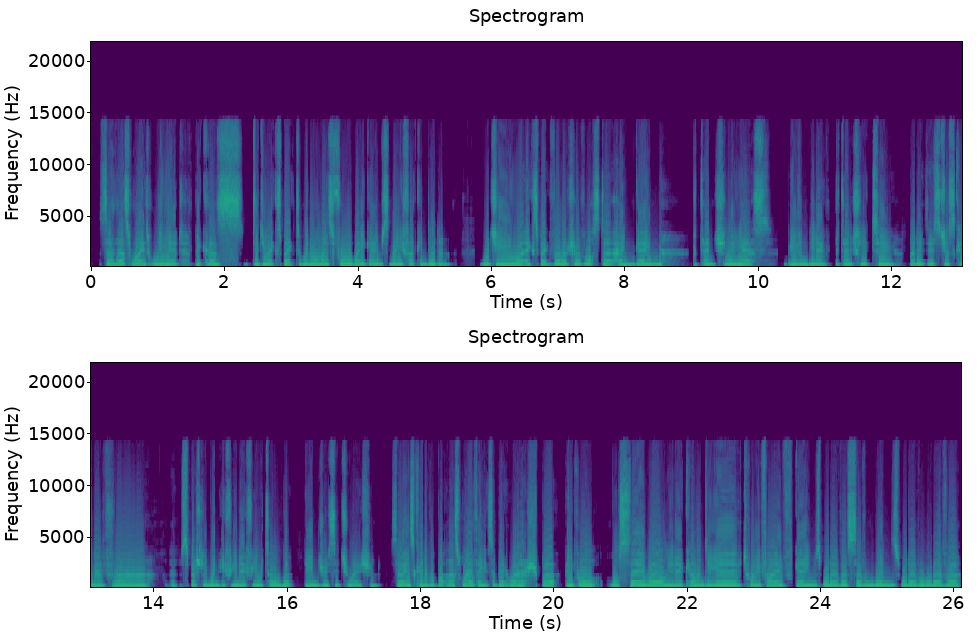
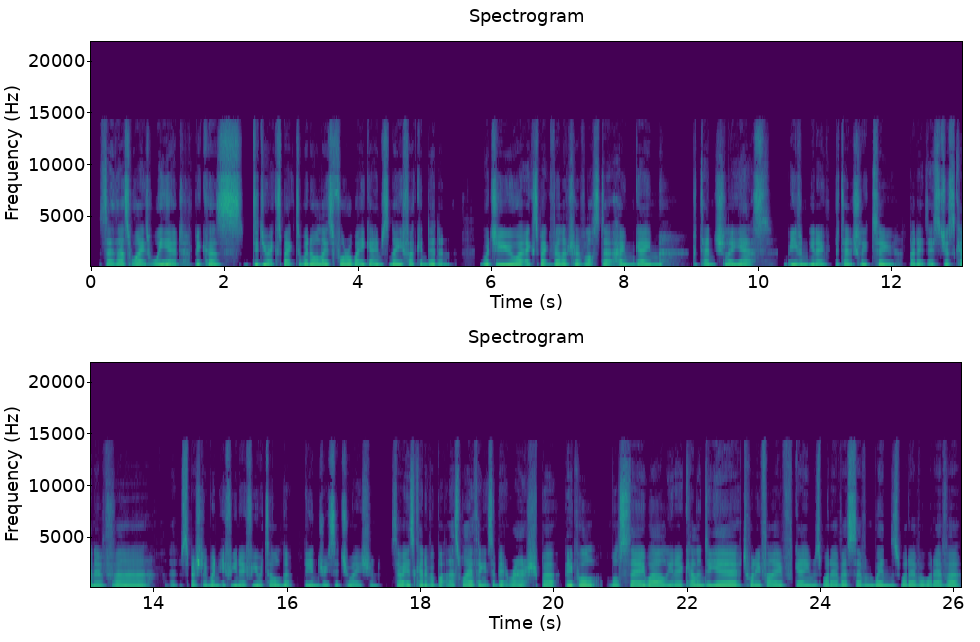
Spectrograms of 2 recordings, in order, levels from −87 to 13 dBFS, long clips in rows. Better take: second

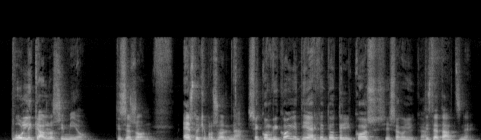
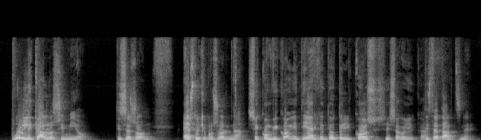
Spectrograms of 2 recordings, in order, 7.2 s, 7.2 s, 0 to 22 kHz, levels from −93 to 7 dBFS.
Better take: first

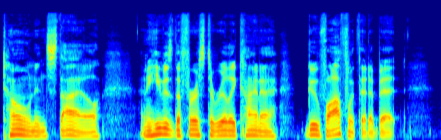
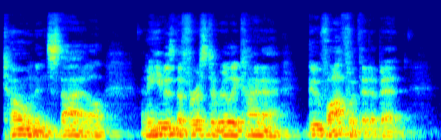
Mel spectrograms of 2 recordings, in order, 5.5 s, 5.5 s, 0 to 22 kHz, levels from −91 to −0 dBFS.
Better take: first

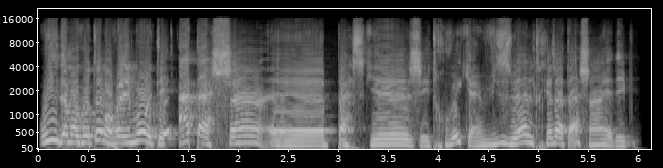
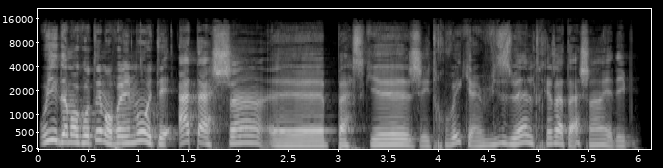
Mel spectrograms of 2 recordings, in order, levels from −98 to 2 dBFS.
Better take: second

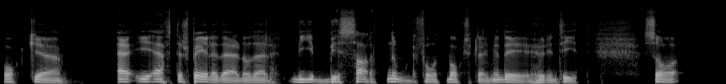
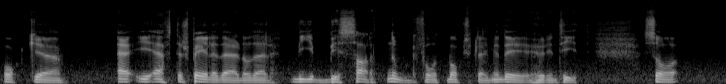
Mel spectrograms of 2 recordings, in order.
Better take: first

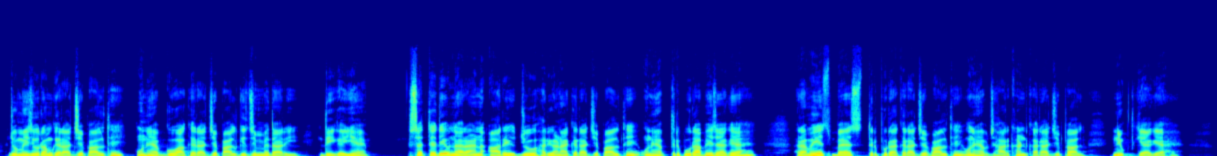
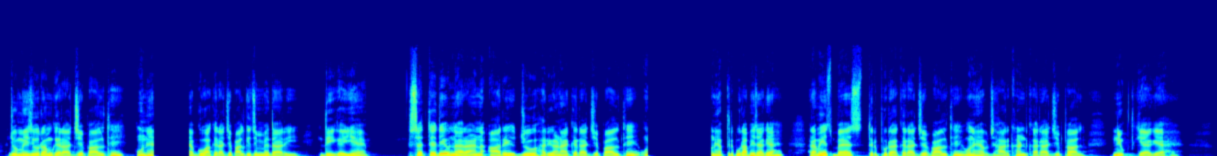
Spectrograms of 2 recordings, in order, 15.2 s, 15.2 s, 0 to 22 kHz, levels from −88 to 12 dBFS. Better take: first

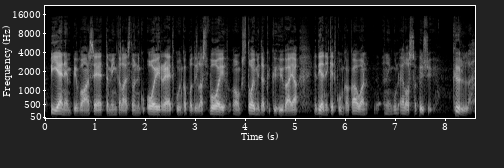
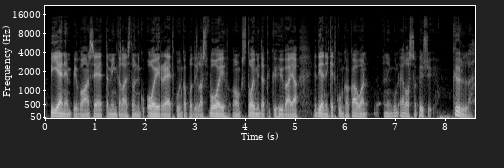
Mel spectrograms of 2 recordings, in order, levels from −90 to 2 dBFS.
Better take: second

